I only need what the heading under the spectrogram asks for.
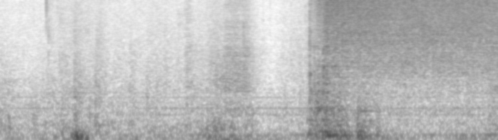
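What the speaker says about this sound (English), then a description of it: "So now you can add the onions and the peppers at once to the pan." Onions and peppers are dropped into a hot pan for poulet basquaise, and after a few soft handling sounds a loud, steady hiss of sizzling starts and carries on to the end.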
